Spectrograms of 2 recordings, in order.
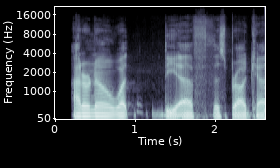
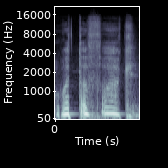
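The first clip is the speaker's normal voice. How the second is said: disbelief; 10 semitones higher than usual. Real, not acted. Disbelief at Lakers loss.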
